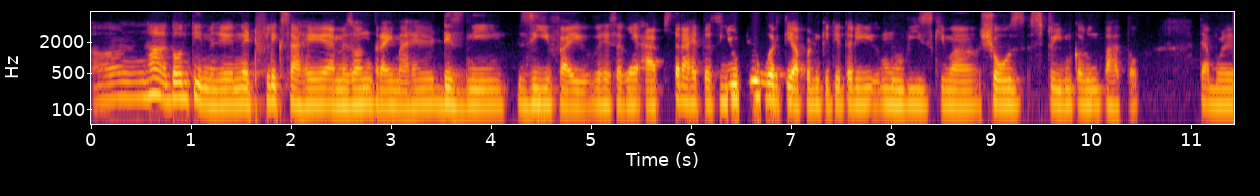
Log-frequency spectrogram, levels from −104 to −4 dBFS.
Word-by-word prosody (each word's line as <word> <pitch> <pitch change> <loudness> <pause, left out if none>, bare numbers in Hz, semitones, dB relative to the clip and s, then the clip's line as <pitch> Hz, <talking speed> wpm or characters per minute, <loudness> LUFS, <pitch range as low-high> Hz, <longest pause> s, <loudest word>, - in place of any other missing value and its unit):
अ, 130 - -16 0.5
हां, 195 -5 +2
2-3 165 -3 +4
म्हणजे 125 0 0
Netflix 140 +3 0
आहे, 125 -1 +1 0.2
Amazon 125 +1 +2
Prime 120 -1 +1
आहे, 115 +1 -4 0.2
Disney, 125 -1 0 0.5
ZEE5 125 -2 -1
हे 125 - -2
सगळे 125 +1 -1
ॲप्स 120 0 -2
तर 155 - +5
आहेतच 130 -1 -2
YouTubeवरती 155 -2 +5
आपण 130 -1 +4
कितीतरी 130 0 -1 0.2
मूवीज 125 -1 -2
किंवा 125 -2 -2 0.2
शोज 125 0 +1 0.2
स्ट्रीम 125 -2 -3
करून 125 0 -1
पाहतो 115 -1 -7 0.6
त्यामुळे 125 0 -3
125 Hz, 135 wpm, -22 LUFS, 120-130 Hz, 0.6 s, तर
